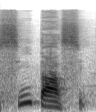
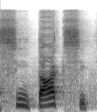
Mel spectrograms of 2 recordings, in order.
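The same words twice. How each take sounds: First: The x is pronounced as a plain s. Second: The x is pronounced as ks, like táxi. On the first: The speaker calls it right. "o certo é falar" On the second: The speaker calls it wrong. "Tem gente que fala sintaxe. Sintaxe é sindicato do táxi"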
